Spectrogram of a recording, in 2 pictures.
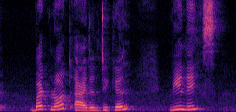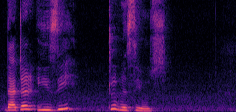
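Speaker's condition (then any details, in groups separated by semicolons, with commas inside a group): No condition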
